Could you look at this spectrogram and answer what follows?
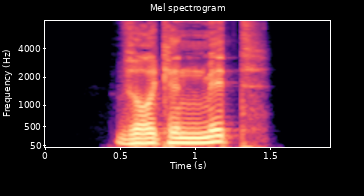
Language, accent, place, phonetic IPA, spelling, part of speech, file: German, Germany, Berlin, [ˌvɪʁkn̩ ˈmɪt], wirken mit, verb, De-wirken mit.ogg
- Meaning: inflection of mitwirken: 1. first/third-person plural present 2. first/third-person plural subjunctive I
